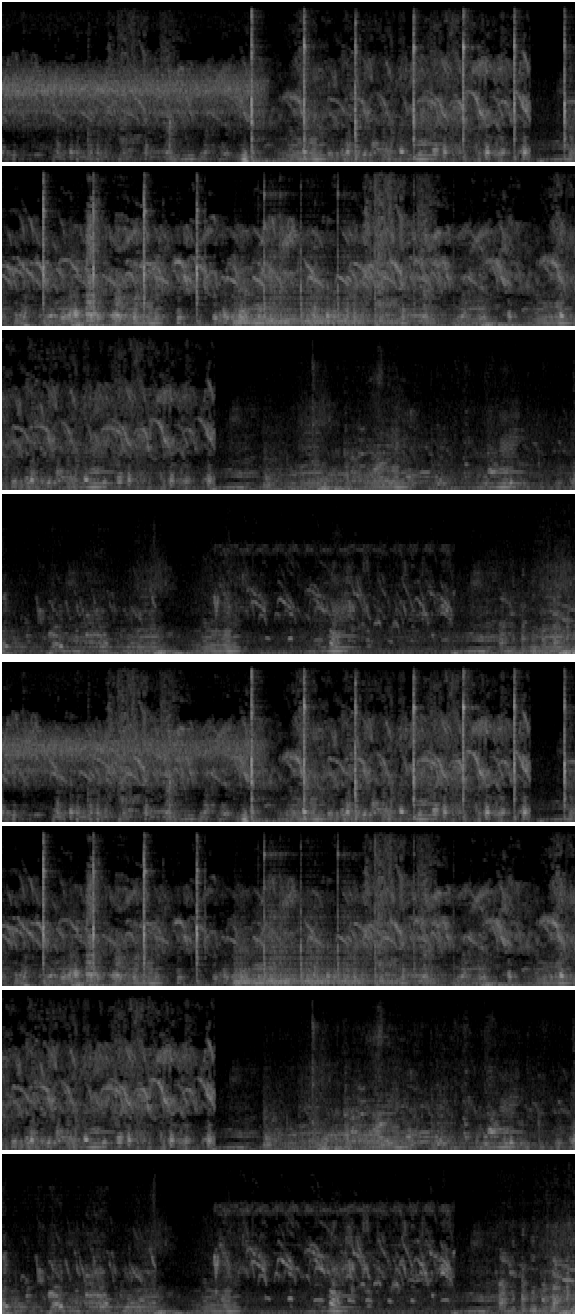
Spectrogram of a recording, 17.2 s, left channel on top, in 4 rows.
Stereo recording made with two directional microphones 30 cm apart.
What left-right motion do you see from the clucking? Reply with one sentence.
You can hear the clucking move from right to left and back again.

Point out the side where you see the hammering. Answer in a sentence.
You can hear the hammering in the centre.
